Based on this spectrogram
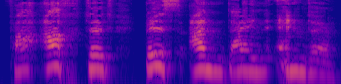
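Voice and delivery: damn her with every word; a sorcerer's loud vengeful curse; wicked curse. Acted.

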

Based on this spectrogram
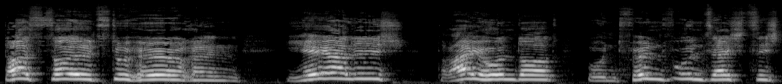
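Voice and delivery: loud, slow, booming giant voice; big giant laying down terms. A narrator's reading. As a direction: proclaim it hugely, word by word. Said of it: "sagte der Riese".

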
